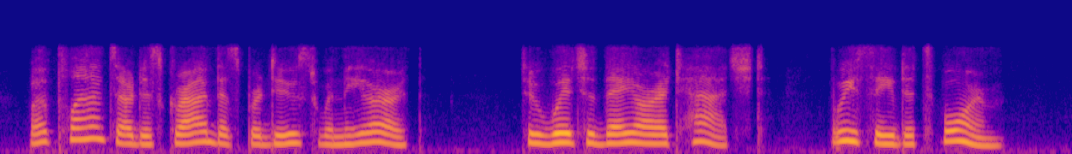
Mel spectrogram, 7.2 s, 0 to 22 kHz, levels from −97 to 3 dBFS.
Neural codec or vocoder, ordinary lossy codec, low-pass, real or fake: codec, 16 kHz in and 24 kHz out, 0.6 kbps, FocalCodec, streaming, 2048 codes; Opus, 16 kbps; 7.2 kHz; fake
